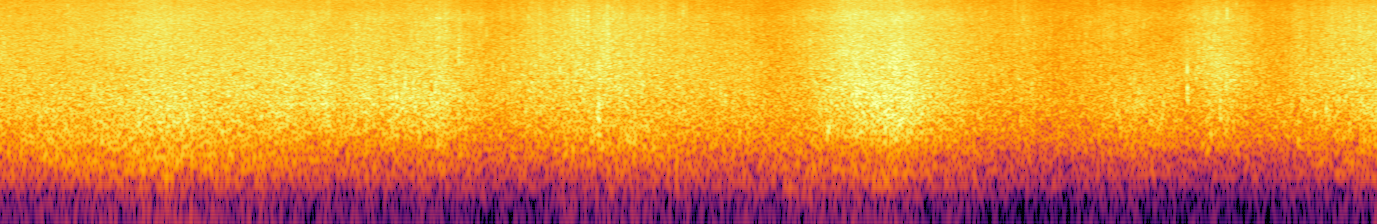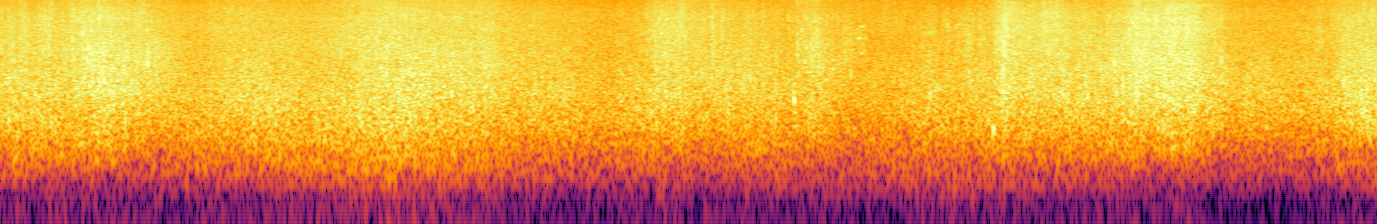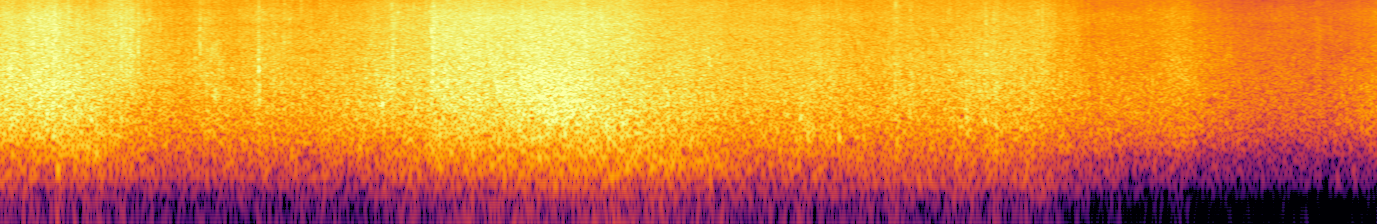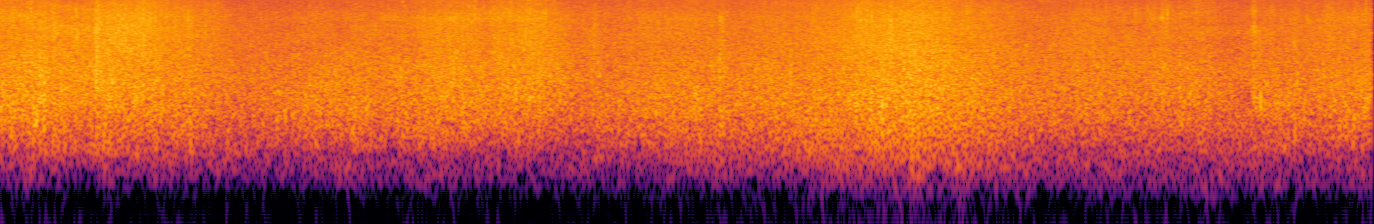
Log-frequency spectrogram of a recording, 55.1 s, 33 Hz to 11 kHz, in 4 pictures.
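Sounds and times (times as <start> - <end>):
ocean waves breaking on shore: 0.0 - 39.8.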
